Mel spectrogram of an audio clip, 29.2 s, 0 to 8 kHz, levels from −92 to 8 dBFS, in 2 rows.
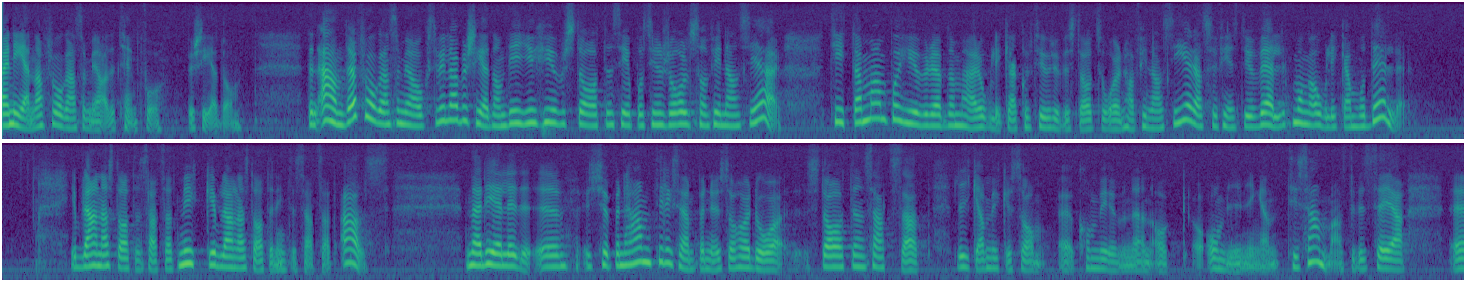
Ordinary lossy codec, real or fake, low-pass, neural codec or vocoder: none; real; none; none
